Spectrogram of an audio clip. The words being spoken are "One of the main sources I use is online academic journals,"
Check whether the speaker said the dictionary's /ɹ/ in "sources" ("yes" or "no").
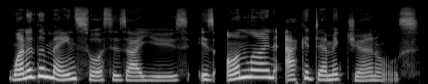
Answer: yes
